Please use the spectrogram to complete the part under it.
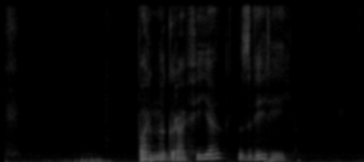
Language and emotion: Russian, neutral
